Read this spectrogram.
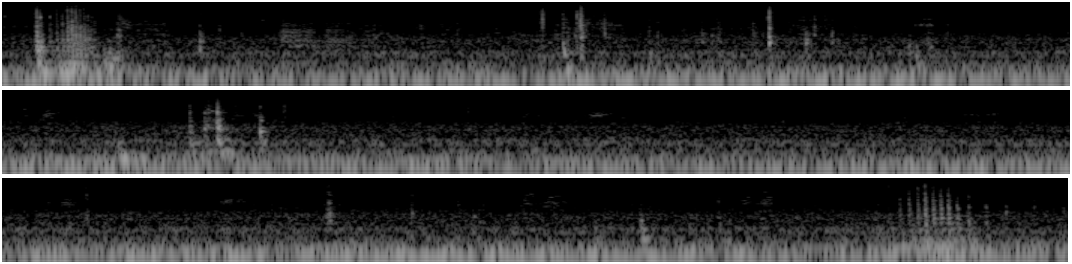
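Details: Honey bees inside a kept hive during a honey harvest, giving a steady low droning hum throughout, with scattered sharp clicks and knocks from hive handling.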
